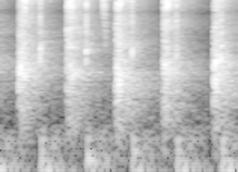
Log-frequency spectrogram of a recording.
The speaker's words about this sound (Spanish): Vamos a aplaudir, Señor.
